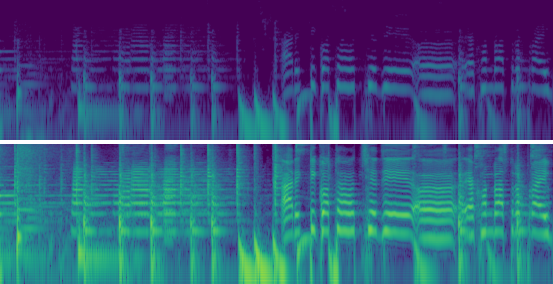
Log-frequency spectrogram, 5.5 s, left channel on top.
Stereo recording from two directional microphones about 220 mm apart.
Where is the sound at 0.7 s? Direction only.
15° right (ahead or behind).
